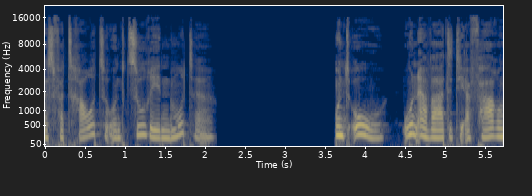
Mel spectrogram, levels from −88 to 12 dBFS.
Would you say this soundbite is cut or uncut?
cut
